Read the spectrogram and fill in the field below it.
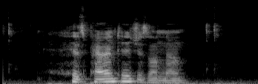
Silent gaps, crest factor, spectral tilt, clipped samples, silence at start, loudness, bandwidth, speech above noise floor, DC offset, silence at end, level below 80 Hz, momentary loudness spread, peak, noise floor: none; 18 dB; -5 dB/octave; under 0.1%; 0.05 s; -25 LUFS; 11 kHz; 21 dB; under 0.1%; 0.15 s; -50 dBFS; 21 LU; -8 dBFS; -45 dBFS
